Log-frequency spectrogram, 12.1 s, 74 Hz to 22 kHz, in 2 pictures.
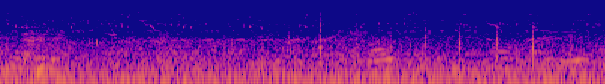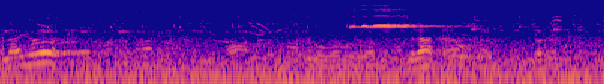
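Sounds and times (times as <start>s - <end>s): faint distant voices: 0.0s - 12.0s
outdoor background noise: 0.0s - 12.0s
faint sharp jogging taps: 0.8s - 9.1s.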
